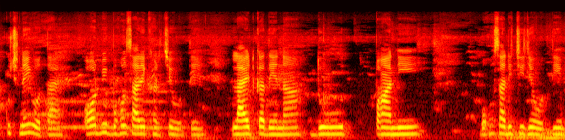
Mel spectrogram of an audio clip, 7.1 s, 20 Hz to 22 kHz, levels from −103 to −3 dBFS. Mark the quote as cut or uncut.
uncut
